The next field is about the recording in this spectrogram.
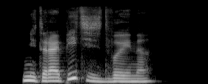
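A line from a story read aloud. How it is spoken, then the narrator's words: Calm even voice. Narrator (Russian): Ровным голосом ответил Салливан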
